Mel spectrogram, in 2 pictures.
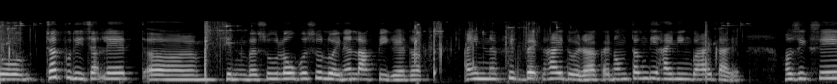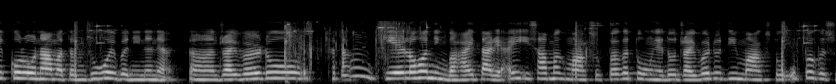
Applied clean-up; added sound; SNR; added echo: neural mask model RNNoise.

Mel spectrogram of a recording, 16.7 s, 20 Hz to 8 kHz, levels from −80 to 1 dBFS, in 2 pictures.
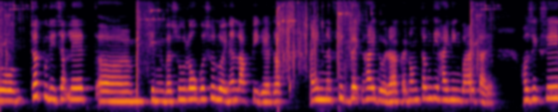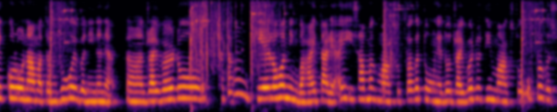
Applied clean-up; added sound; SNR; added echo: classical method log-MMSE.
